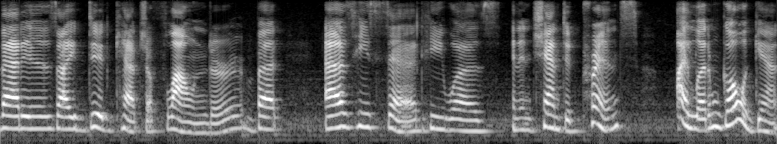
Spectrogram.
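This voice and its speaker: A raised, projected put-on character voice speaks at a very slow pace. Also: female-sounding voice, fairly high pitch for a woman. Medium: read story. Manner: mild, hesitant.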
